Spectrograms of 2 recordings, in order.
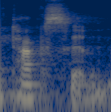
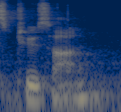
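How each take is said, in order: First: "Tucson" said the mistaken way, with a hard k sound; mispronounced Tucson. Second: "Tucson" with a silent c, TOO-sahn; corrected Tucson. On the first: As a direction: slip up on "Tucson", sounding the silent c. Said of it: "I keep saying Tucson". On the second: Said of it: "It's Tucson". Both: Shown as a demonstration.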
